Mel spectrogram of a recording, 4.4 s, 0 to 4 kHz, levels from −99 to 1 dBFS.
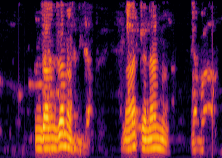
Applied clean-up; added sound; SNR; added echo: none; none; none; none.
